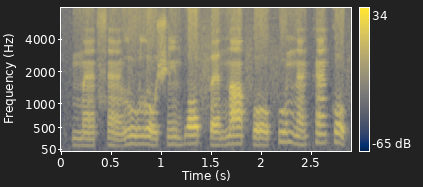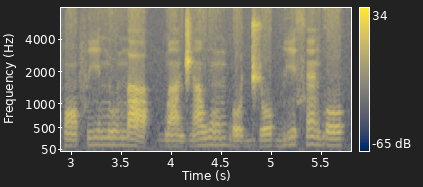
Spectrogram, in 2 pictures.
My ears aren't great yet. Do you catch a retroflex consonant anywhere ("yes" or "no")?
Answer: no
